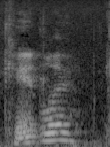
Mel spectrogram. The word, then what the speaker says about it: Cantlay: Cantlay? – Is that it? – Yeah. – I just Patrick Cantlay? – Well.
